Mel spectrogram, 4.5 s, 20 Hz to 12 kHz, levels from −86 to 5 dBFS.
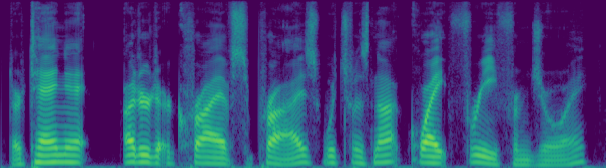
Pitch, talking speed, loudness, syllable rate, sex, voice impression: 120 Hz, 170 wpm, -20 LUFS, 5.0 syllables/s, male, very masculine, very adult-like, middle-aged, thick, slightly tensed, slightly weak, slightly dark, slightly hard, slightly clear, slightly halting, slightly cool, slightly intellectual, sincere, calm, slightly mature, friendly, reassuring, slightly unique, slightly wild, slightly lively, kind, modest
